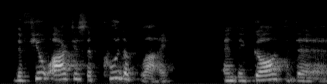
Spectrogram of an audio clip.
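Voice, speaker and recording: The speaker sounds somewhat breathy, moving at a moderate pace with lively intonation. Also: woman. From Italy. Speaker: touring theatre professional. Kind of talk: panel talk. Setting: video call. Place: home room. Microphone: video call.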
